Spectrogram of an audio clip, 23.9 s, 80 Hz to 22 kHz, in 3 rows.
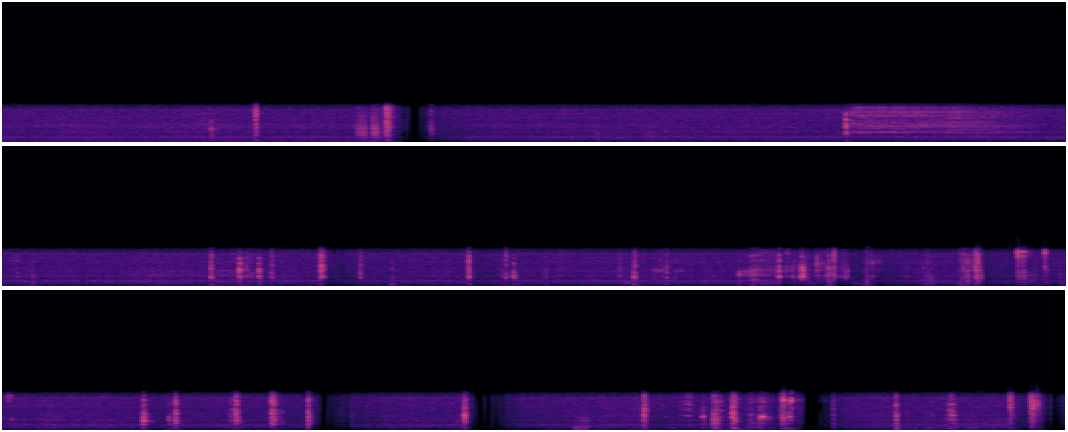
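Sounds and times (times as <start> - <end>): record surface hiss: 0.0 - 23.9
record clicks and pops: 14.0 - 16.1, 23.5 - 23.9.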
